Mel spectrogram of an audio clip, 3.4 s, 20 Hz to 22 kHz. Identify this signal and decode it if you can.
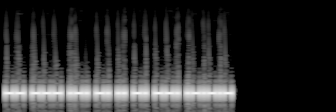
Morse code, heard as a keyed tone, about 46 wpm, 700 Hz. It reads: MORNING.
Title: Sentences from Top 1000 Words - Review Part 5 - 45wpm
